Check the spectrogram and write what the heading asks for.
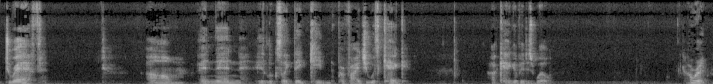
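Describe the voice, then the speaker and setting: Recorded in a room at home, a Boston-accented man in his thirties casually reviews a beer, partly reading aloud as he goes. His voice is lowish and a bit mellow, with slight hiss or hum in the audio.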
